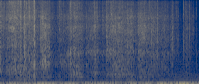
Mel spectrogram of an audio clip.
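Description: Thin plastic sheet crinkling as it is peeled back off a clear plastic egg box, with the crackling busiest in the first second.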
